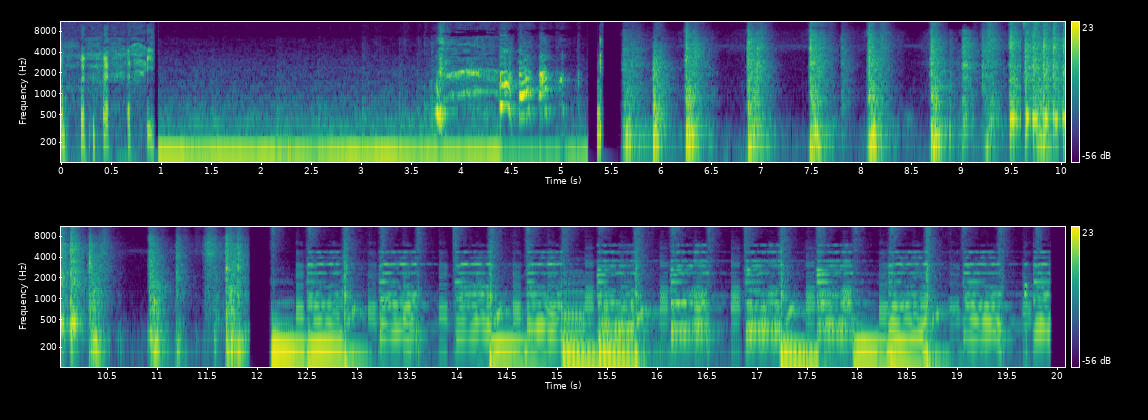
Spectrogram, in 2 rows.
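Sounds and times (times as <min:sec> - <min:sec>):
steady low hum: 0:01.0 - 0:03.8
sharp knocks: 0:05.6 - 0:12.0.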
